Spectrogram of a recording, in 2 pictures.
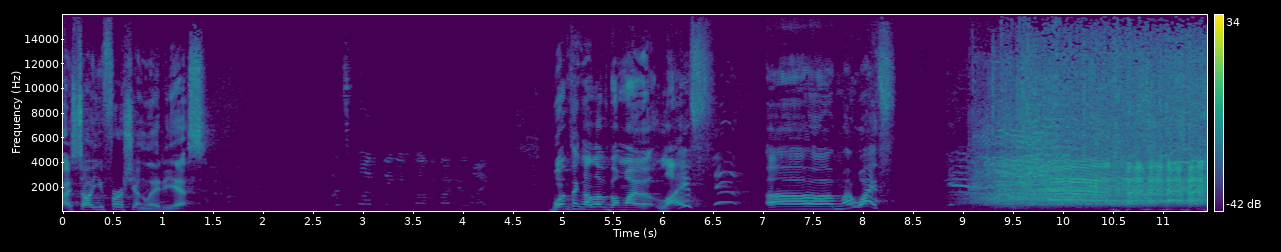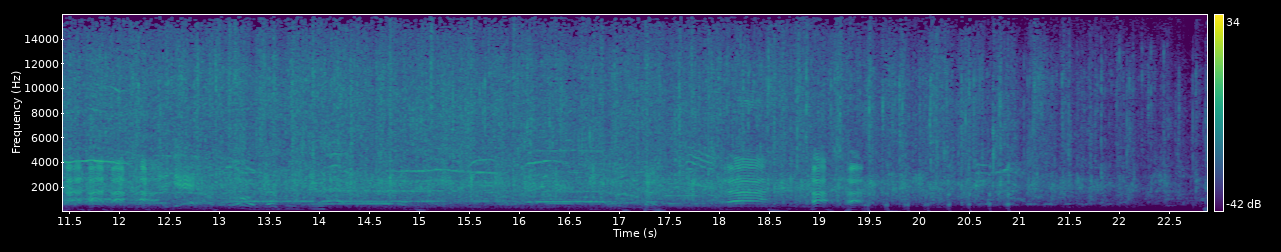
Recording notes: takes questions from the audience.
